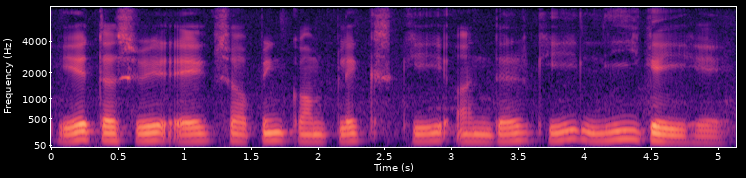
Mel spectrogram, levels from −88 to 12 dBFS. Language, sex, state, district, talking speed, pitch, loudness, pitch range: Hindi, male, Sikkim, Gangtok, 130 wpm, 110 Hz, -20 LUFS, 105-120 Hz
